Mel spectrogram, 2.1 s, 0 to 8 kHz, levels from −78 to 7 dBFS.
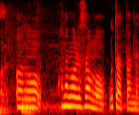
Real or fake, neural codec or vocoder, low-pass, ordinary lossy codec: real; none; none; none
